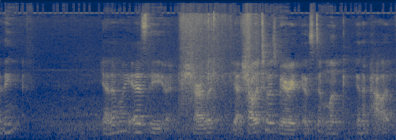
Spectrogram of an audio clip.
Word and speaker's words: Charlotte Tilbury: Okay, I'm like putting S in her name, and there's no S. Charlotte Tilbury.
